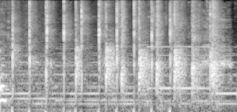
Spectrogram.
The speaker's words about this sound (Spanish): Y antes de pasar a otros temas, todos vamos a darle un aplauso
